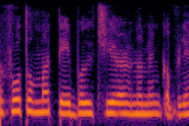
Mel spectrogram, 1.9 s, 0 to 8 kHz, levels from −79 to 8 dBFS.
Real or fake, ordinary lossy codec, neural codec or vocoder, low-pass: fake; Opus, 24 kbps; codec, 16 kHz, 1.1 kbps, Voila-Tokenizer; 7.2 kHz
